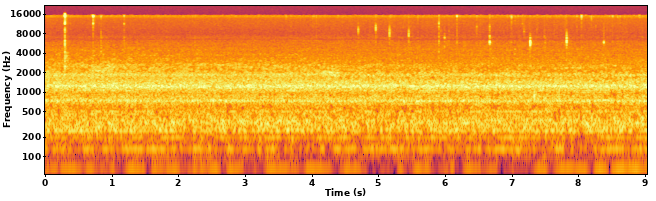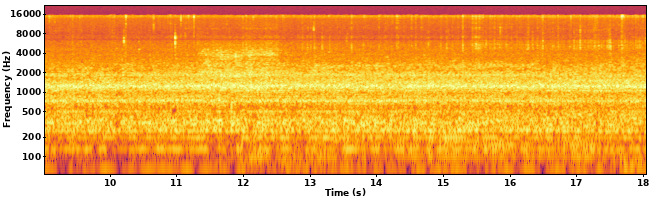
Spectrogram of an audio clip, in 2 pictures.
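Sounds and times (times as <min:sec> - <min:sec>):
cooktop whirring hum: 0:00.0 - 0:18.0.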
